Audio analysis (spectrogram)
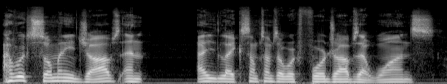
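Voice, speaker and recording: A man's voice: mid-range voice, normal speed, no room sound, studio quality. A man who learned English after other languages, chatting casually to viewers in a slangy, meandering, self-deprecating way. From born abroad, moved to the US as a child. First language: a language other than English. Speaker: vlogger talking to viewers. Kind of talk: casual rambling chat to camera.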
